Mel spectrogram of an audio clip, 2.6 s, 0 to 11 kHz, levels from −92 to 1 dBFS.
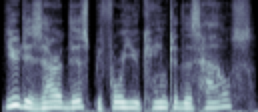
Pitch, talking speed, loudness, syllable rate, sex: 155 Hz, 210 wpm, -15 LUFS, 5.7 syllables/s, male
